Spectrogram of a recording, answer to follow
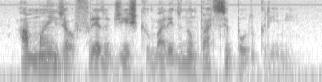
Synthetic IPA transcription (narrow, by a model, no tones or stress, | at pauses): amɐ̃j̃d͡ʒɪawfɾed̪ʊd͡ʒiʃkɪʊmaɾid̪ʊnɐ̃w̃paɾt͡ʃi̥sipowd̪ʊkɾḭ̃mḭ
